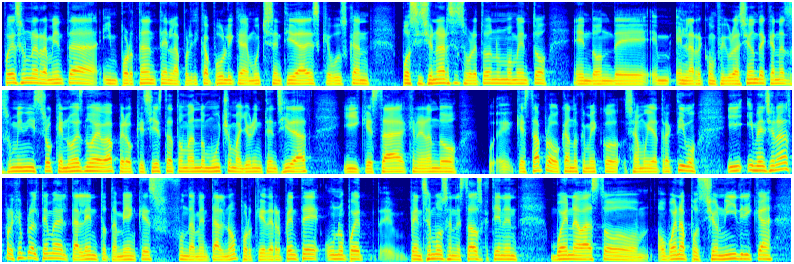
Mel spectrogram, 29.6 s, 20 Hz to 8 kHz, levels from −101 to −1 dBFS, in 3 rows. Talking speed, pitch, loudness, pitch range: 175 wpm, 125 Hz, -30 LUFS, 115-135 Hz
